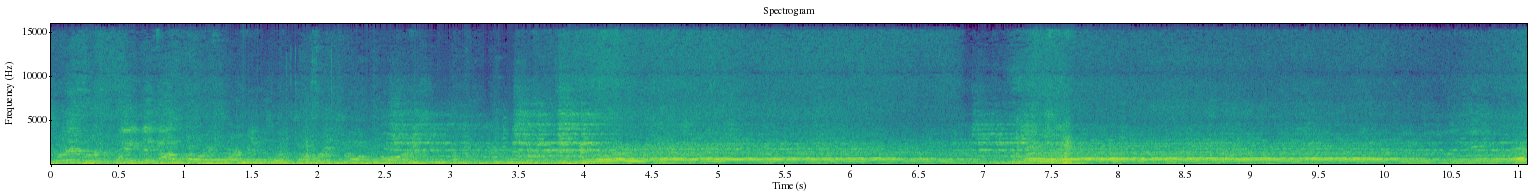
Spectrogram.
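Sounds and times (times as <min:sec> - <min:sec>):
train rumbling: 0:00.0 - 0:11.0
steam locomotive whistle: 0:03.9 - 0:11.0.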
